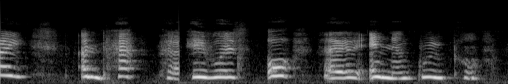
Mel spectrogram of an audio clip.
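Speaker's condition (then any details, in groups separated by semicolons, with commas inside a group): Cerebral palsy; not quadriplegic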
